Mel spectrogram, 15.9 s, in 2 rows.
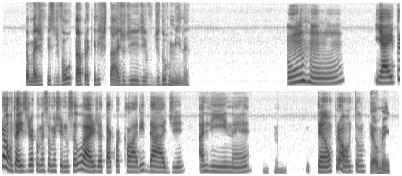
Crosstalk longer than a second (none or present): none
